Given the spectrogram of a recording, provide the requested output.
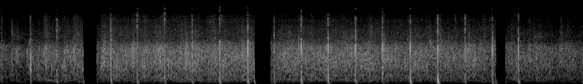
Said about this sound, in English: So just a big thank you and applause to our governor.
